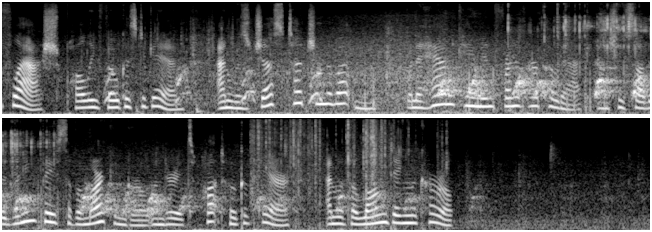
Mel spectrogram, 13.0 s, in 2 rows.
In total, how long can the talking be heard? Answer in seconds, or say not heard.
11 s.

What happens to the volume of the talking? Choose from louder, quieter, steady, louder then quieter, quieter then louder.
steady.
